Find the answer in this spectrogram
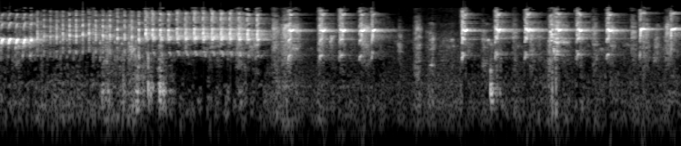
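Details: Mating calls of rosy-faced and Fischer's lovebirds, meant to spur the female into breeding: a long rapid, buzzy trill of high notes, then sharp shrill chirps in irregular groups.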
